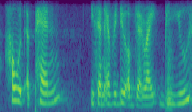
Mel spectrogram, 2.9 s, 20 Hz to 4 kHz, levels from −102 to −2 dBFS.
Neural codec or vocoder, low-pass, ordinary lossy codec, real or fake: codec, 16 kHz in and 24 kHz out, 1 kbps, XY-Tokenizer; 3.6 kHz; Opus, 24 kbps; fake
